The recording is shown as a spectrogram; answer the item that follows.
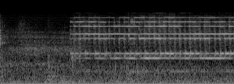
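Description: Rotary desk telephone's bell ringing with a fast trembling rattle, starting a little under a second in.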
